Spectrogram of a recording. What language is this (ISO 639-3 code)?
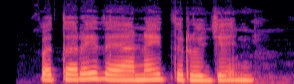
kik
